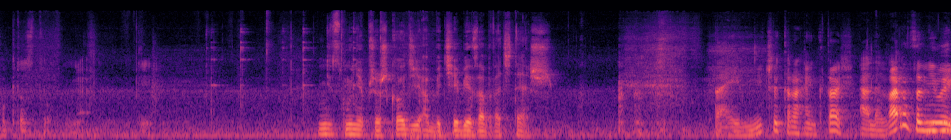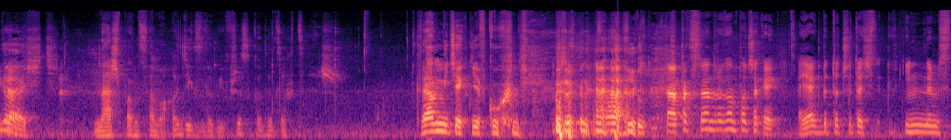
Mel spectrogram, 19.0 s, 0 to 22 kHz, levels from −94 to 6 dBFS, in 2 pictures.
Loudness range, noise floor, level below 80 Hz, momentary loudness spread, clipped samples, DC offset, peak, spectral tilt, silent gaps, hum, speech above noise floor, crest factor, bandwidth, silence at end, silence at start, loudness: 16 LU; -45 dBFS; -42 dBFS; 23 LU; under 0.1%; under 0.1%; 0 dBFS; -5 dB/octave; none; none; 25 dB; 20 dB; 17 kHz; 0 s; 0 s; -19 LUFS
